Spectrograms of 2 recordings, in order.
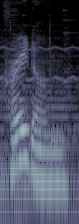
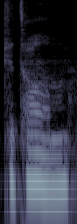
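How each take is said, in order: First: The first syllable sounds like 'cray'. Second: The first syllable has no 'cray' sound. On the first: This is how it is said in the United States. "kratom has been the common pronunciation in the United States" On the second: This is how it is said in Malaysia. "even in Malaysia, it's it's it's Katam, so it's it's a different pronunciation"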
